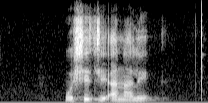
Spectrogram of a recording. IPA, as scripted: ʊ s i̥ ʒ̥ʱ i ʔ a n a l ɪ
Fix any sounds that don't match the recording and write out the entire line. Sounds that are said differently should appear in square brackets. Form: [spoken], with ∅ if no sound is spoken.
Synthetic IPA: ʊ [ʃ] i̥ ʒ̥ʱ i ʔ a n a l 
